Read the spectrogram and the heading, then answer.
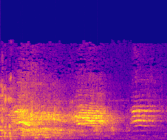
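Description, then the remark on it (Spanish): A boy imitates an eagle's cry with a high, shrill, drawn-out screech that wavers in pitch, followed by a shorter, thinner squeal at the end. “Sabes si así suenan las águilas, ¿Alguien sabe hacer como águila?”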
